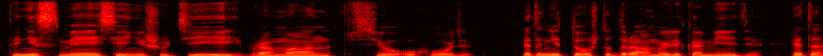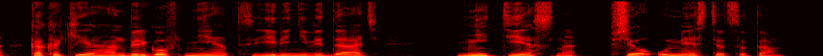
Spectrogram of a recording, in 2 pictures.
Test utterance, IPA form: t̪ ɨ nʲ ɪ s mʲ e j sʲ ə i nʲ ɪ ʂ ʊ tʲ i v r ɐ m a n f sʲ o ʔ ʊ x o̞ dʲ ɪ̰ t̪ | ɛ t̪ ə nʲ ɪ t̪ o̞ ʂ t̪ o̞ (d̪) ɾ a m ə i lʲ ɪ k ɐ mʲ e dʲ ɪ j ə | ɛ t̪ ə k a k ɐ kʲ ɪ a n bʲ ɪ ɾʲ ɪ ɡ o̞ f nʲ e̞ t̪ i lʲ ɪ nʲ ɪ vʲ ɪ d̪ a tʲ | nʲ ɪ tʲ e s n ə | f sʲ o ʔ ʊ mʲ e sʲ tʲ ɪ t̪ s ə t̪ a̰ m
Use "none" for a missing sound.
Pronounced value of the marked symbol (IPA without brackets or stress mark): d̪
